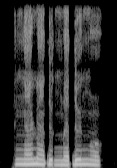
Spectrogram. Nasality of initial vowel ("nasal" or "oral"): nasal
